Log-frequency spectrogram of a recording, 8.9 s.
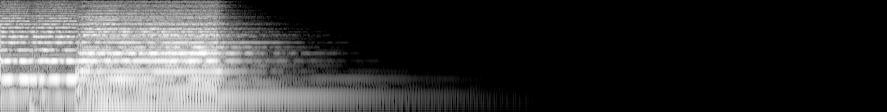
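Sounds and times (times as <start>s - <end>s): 
orchestral song: 0.0s - 3.3s.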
